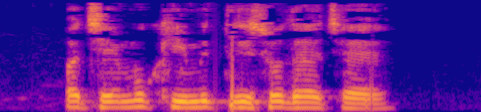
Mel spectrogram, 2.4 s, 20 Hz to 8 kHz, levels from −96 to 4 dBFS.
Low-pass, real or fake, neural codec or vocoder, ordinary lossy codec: 7.2 kHz; real; none; MP3, 32 kbps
